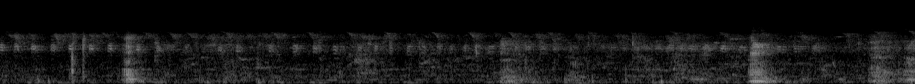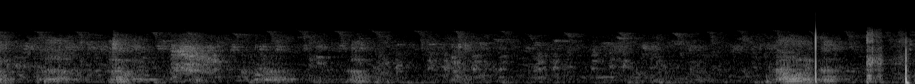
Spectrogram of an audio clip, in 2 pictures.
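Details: Pure Landrace and Duroc breeding pigs on a farm: short, rough grunting and snuffling bursts recur irregularly throughout, over a steady high hum and scattered sharp clicks and knocks from the pen, with a louder clatter near the end.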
